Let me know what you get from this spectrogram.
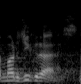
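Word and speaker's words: Mardi Gras: os franceses aí seria mar de graça né é Não pronuncio s é mais de guerra eles põem essa mas não pronunciam em Nova Orleans inclusive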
